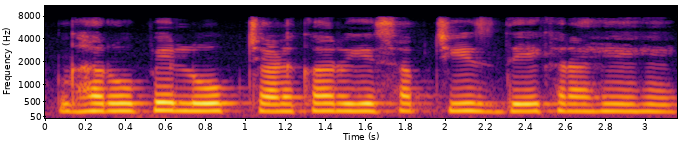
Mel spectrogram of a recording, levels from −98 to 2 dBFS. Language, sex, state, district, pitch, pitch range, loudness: Hindi, female, Madhya Pradesh, Bhopal, 220 Hz, 215-225 Hz, -14 LUFS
